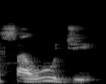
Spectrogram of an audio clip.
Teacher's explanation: É a separação de vogais. É quando as vogais elas ficam em sílabas diferentes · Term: iato, hiato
